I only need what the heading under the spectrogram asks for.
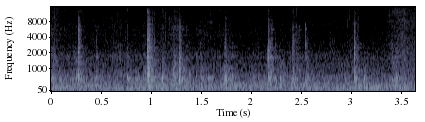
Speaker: so you want to move it forward to the next groove and make sure you hear the clicking sound that shows you that it's in the next groove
